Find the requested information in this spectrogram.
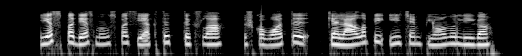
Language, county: Lithuanian, Kaunas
